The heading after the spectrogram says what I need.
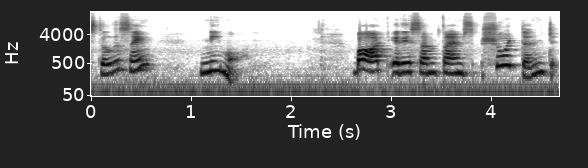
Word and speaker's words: Nimo: So pronunciation, Nimo. It's on the first syllable. So Nimo.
